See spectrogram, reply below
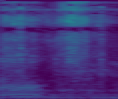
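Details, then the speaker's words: A brief low, rumbling snore from a French bulldog sleeping soundly, recorded with a phone microphone, fading into quiet room noise. "i don't know how much you can hear of the snoring because i know that the the camera on my phone which i'm using now to film um the microphone on it is actually way way better than the one on my actual camera"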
